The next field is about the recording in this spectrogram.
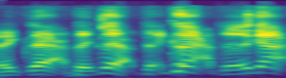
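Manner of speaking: very high, squeaky, tiny little voice. Picturing many small attackers punching kneecaps: little minion voices. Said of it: "little minion voices".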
